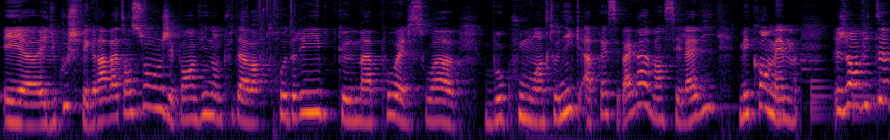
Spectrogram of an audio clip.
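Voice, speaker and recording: A woman in her thirties chatting casually and enthusiastically as she unboxes beauty products, gushing over each one. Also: a little high. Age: 30s. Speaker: beauty vlogger. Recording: echoey room, faint noise.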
